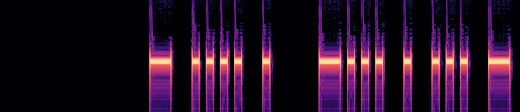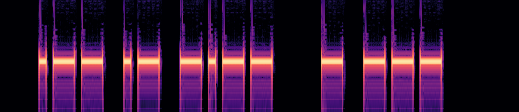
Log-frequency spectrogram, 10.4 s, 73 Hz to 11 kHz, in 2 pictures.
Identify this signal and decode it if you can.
Morse code, heard as a keyed tone, about 17 wpm, 700 Hz. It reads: THE BEST WAY TO
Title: Speed-Racing - Sets of 4 Words 17wpm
